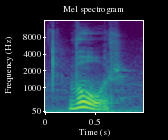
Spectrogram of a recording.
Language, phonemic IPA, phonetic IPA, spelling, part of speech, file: Swedish, /voːr/, [voə̯ɾ̪], vår, pronoun / noun, Sv-vår.ogg
- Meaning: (pronoun) our; belonging to us; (noun) spring (the season between winter and summer)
